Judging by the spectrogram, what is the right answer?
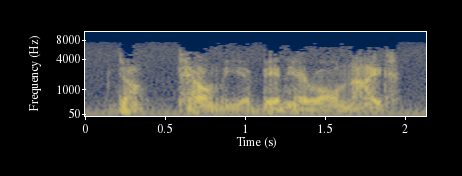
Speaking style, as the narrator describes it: The commissioner looked at the clock and grunted

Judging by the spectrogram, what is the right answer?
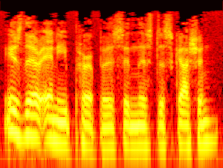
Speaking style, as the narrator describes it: asked Ninheimer wearily

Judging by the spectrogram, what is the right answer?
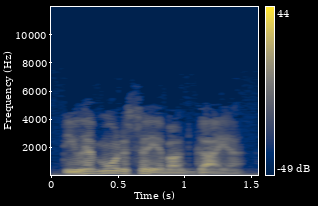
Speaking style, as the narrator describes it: Trevise, with no ready answer, said irritably

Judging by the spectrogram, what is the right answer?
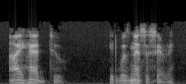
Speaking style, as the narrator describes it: he said firmly

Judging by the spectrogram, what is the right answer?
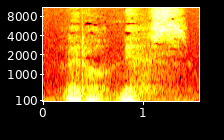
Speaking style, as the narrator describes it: whispered, too low to be heard

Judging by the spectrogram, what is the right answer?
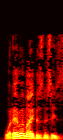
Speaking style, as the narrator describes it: said Gendebal firmly

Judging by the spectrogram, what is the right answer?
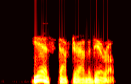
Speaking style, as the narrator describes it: said

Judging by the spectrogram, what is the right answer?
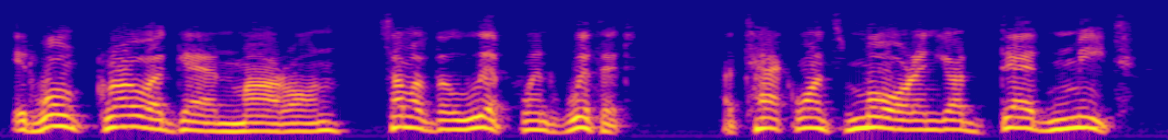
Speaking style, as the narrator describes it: Doors shouted

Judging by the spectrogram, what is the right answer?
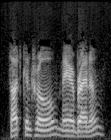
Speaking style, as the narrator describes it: asked Golan Treviz, speaking loudly as though to make up for the silence of the rest

